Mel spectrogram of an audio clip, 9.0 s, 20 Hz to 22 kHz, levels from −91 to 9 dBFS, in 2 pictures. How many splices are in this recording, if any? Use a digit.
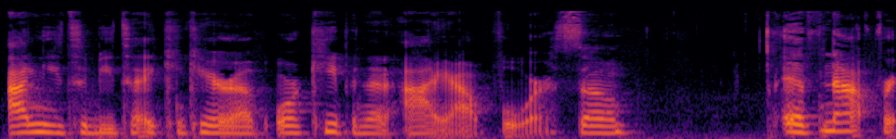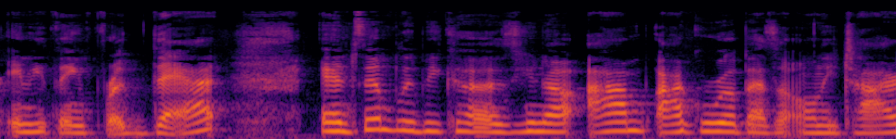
1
